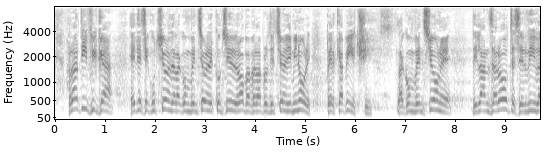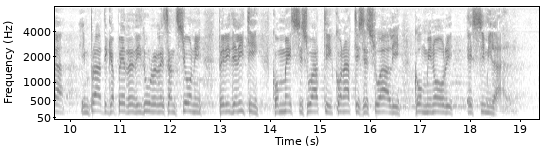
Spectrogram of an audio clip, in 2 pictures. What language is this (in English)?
Italian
